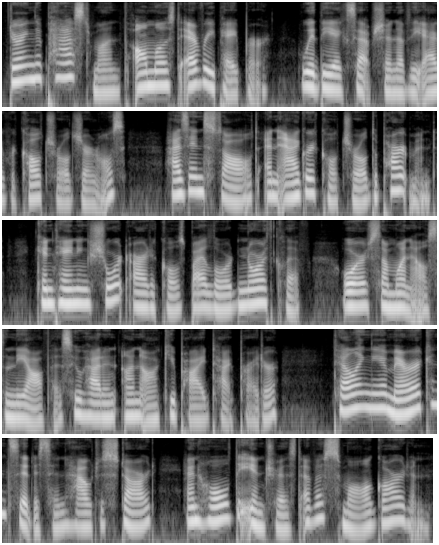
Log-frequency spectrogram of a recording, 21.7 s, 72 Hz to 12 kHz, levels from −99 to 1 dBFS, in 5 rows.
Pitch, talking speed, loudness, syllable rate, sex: 185 Hz, 145 wpm, -20 LUFS, 5.1 syllables/s, female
